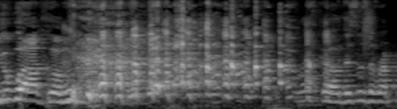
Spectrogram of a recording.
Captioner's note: laughter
